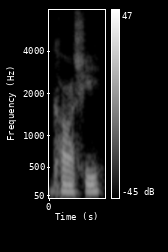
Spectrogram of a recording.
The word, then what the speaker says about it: Koshi: Little sister Koshe. A very different pronunciation to what I know, Koshi, or Kashi, as Captain Barnacle says.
